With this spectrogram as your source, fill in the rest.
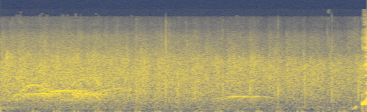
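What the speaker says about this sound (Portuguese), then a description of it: "Se quiser aplaudir, aplauda mesmo." A church congregation applauds during a Sunday service, a continuous bed of many hands clapping at moderate, slightly distant volume, with a faint melodic tone drifting underneath and a brief louder burst at the very end.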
